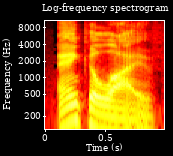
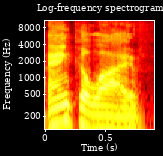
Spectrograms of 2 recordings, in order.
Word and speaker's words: Ankalaev: Ankalaev. I said it correctly. Ankalaev. That's not what he says. Ankalaev. I don't hear him say that. Yeah. There's an A. And I hear the 4 syllables there, TJ.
